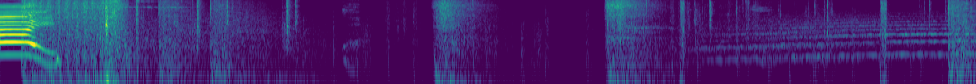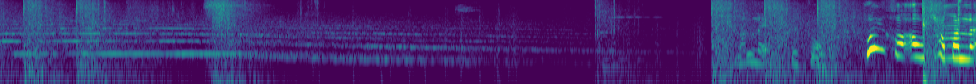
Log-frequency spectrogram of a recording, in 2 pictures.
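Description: Rapid bursts of gunfire crackle in the video game Free Fire, with a rising and falling siren-like tone in the middle and a close player voice speaking between the shots.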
